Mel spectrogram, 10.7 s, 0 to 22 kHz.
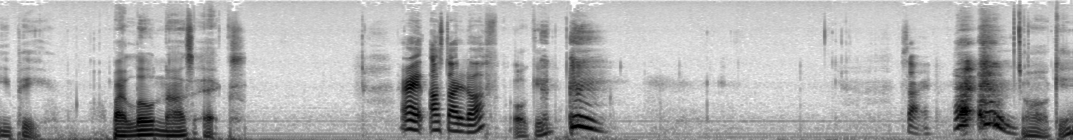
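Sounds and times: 
faint steady hum: 0.0 - 10.7
speech: 1.2 - 2.5, 4.0 - 6.1, 9.1 - 10.7
cough: 5.7 - 6.2, 9.6 - 10.3.

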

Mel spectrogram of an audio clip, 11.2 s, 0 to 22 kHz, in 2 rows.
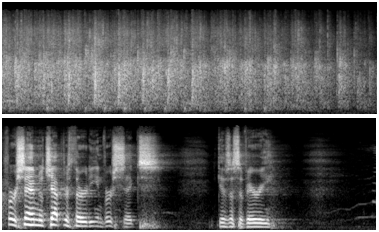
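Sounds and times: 
audience clapping hands: 0.0 - 6.2
speech: 5.7 - 8.0, 8.9 - 9.8.

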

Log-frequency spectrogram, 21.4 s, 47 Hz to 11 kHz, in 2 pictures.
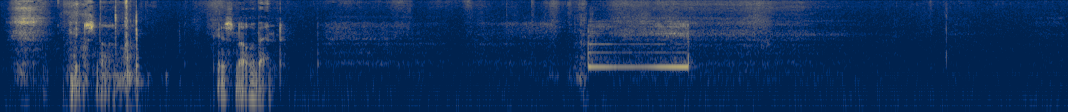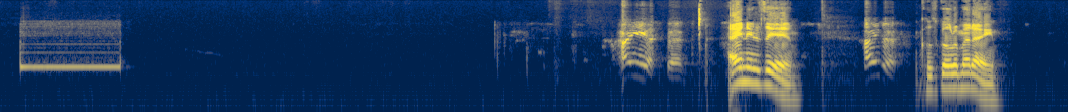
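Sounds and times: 
speech: 2.2 - 2.9, 18.0 - 18.7, 19.9 - 20.8
phone line ringing back with buzzy tones: 5.8 - 7.0, 10.9 - 12.0.

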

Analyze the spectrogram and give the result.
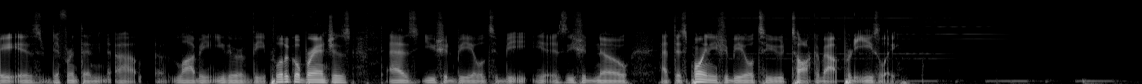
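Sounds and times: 
speech: 0.0 - 9.2
mobile phone ringing during a lecture: 7.1 - 11.3.

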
